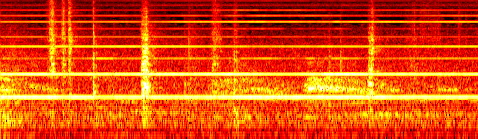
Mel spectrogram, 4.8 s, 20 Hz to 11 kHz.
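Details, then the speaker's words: Small DC motor/fan on Arduino PWM via TIP122 transistor, duty cycle being raised from low: thin steady high whine near one kilohertz with faint rising note as motor starts and fan turns on; normal. "okay motor is on [Music] now I am going to increment duty cycle again sorry duty cycle again it's now the fan is turned on"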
